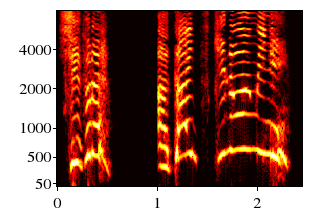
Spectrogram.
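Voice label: Voice variable chant, Japanese; harle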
